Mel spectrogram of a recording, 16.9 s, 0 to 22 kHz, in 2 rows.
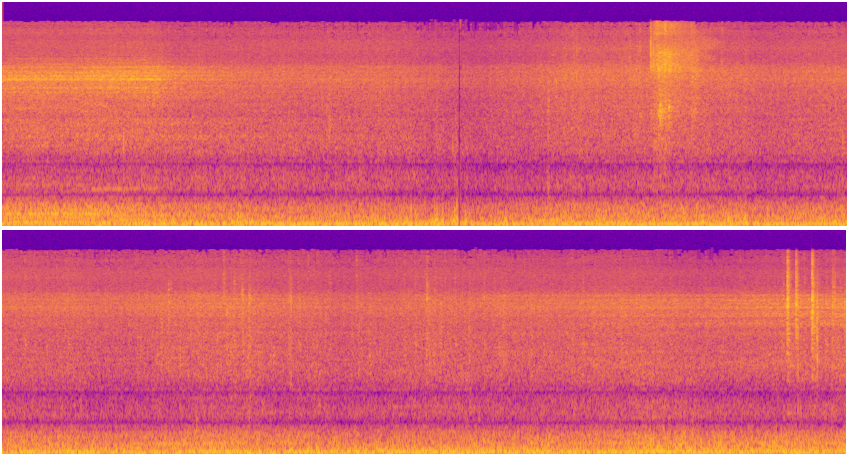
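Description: Toyota Hilux 4x4 driving steadily on a gravel track, heard from a camera mounted outside the truck: a continuous low rumble of engine, tyres and wind on the microphone. A brief knock comes about six and a half seconds in, with a few faint clicks near the end.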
